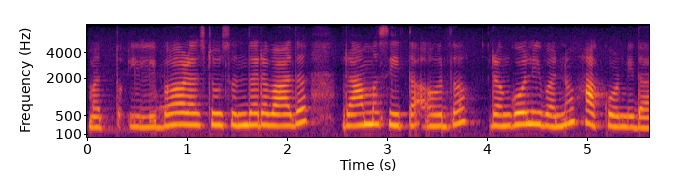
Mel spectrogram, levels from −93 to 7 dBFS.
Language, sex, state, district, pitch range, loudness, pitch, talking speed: Kannada, female, Karnataka, Bidar, 260-295 Hz, -16 LUFS, 275 Hz, 95 wpm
